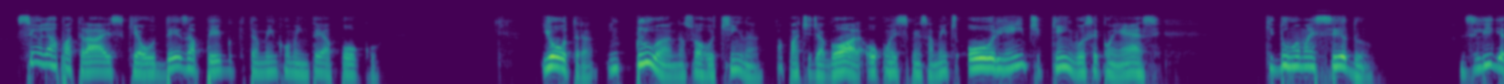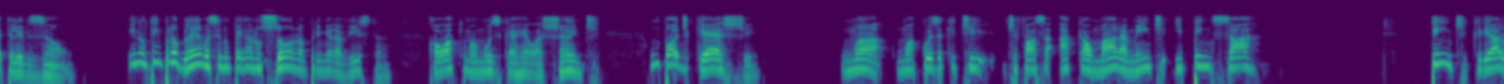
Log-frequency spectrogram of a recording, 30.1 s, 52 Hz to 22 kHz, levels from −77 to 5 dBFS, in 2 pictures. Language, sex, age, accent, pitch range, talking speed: Portuguese, male, 30-49, Brazilian, 120-165 Hz, 140 wpm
